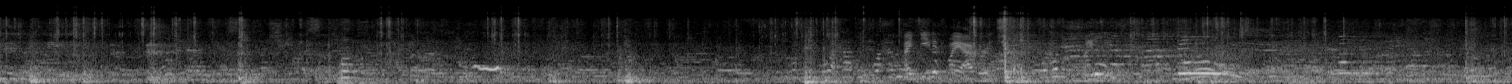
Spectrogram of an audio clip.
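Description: A puzzle cube clicks and rattles as it is turned quickly.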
